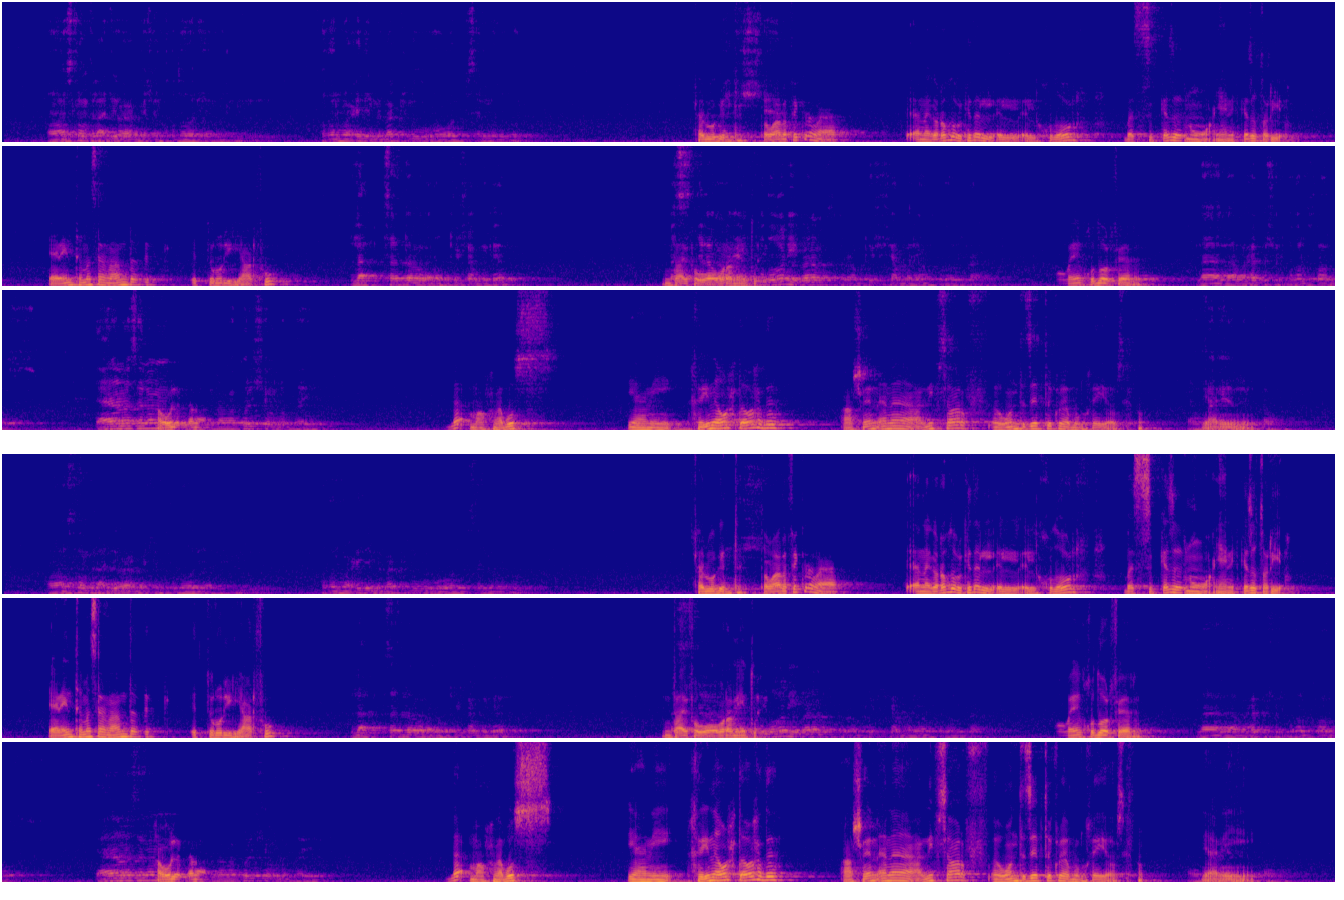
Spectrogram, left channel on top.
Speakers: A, on the left (about 50°); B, on the right (about 65°).
A: انا اصلا في العادي ما بحبش الخضار يعني ال- الخضار الوحيد اللي باكله هو البسله والرز
B: حلو جدا
A: ماليش
B: طب على فكره انا انا جربت قبل كده ال- ال- الخضار بس بكذا نوع يعني بكذا طريقه يعني انت مثلا عندك الترولي عارفه
A: لا تصدق ما جربتوش قبل كده بس
B: انت عارف
A: ده
B: هو
A: لو
B: عباره
A: مليان
B: عن ايه
A: خضار
B: طيب
A: يبقى انا ما جربتوش عشان مليان خضار فعلا
B: هو يعني خضار فعلا
A: لا لا ما بحبش الخضار خالص يعني انا مثلا
B: هقول لك انا
A: ما باكلش ملوخيه
B: لا ما هو احنا بص يعني خلينا واحده واحده عشان انا عن نفسي اعرف هو انت ازاي بتاكل الملوخيه اصلا <laughs>
A: انا فاجئتك
B: يعني
A: طبعا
